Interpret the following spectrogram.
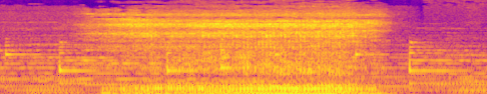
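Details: Snoring recorded from a habitual snorer during sleep; a home sleep test with heart rate and breathing monitors gave bad results.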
